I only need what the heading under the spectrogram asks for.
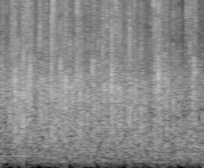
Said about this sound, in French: Vous pouvez applaudir Lydie Salvert, ici au Salon du Livre de Genève.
